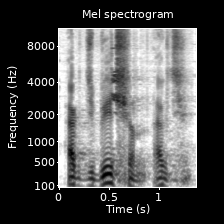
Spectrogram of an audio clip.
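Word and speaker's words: exhibition: তারপর ডিজ honest, ডিজ honest, এক্সিবিশন, এক্সিবিশন, এক্সিবিট, এক্সিবিট, exhaust, exhaust.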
